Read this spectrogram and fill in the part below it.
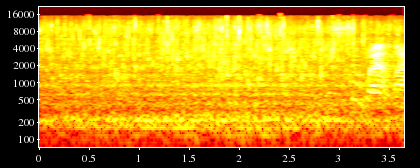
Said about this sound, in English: Moat now has two land-based nurseries in the Florida Keys where coral are bred and raised in shallow tanks where salt water constantly circulates.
